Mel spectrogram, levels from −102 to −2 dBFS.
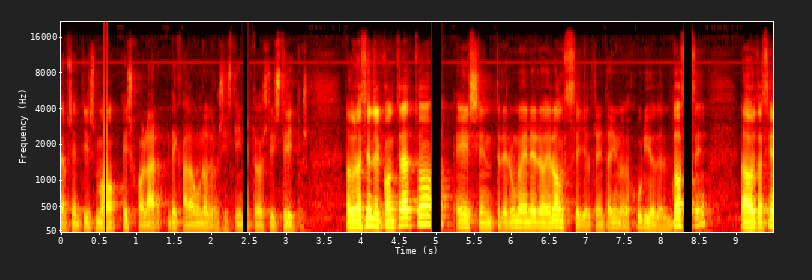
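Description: Bluetooth stalls at 0.57 s, 2.42 s, 4.92 s and 8.29 s drop the audio to silence for 39, 74, 138 and 115 ms before it resumes, likely because interference delayed packets and the headphone buffer ran empty until retransmissions arrived.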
